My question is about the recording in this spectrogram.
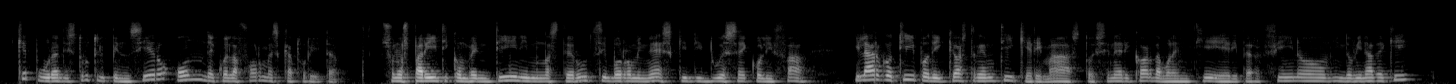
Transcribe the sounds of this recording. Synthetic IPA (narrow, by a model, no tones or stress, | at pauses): k̟epːuːɾead̪ːist̪ɾut̪ːoilpensjɛːɾoond̪ekwelːaformaɛskat̪uɾiːt̪a | soːnospaɾiːt̪ikoɱvent̪iːnimonast̪eɾut̪sːiborːominɛsk̟id̪id̪uːesɛkolifa | ilːarɡot̪iːpod̪ejkjɔst̪ɾiant̪iːk̟iɛrimast̪oeseneɾikɔrd̪avolent̪ʰjɛːɾiperfiːnoind̪ovinaːt̪ek̟i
